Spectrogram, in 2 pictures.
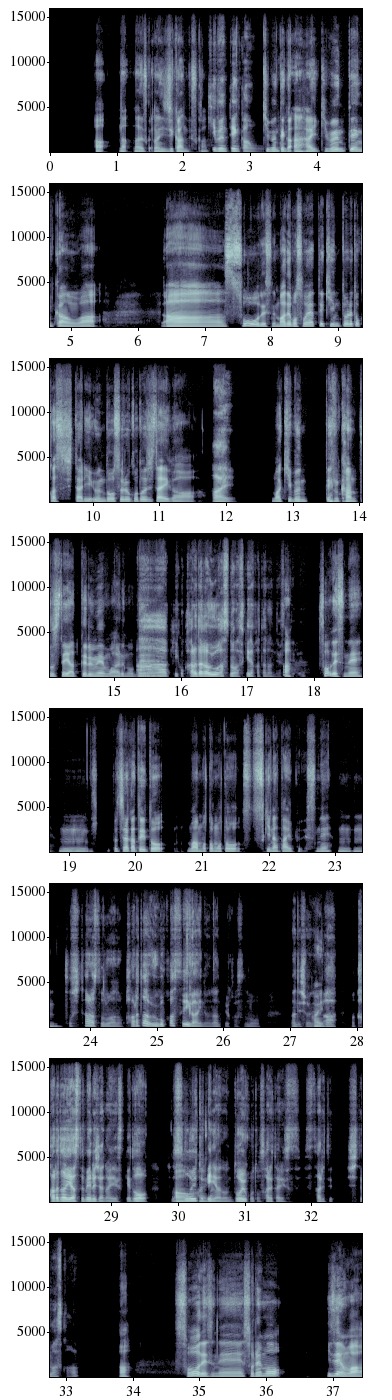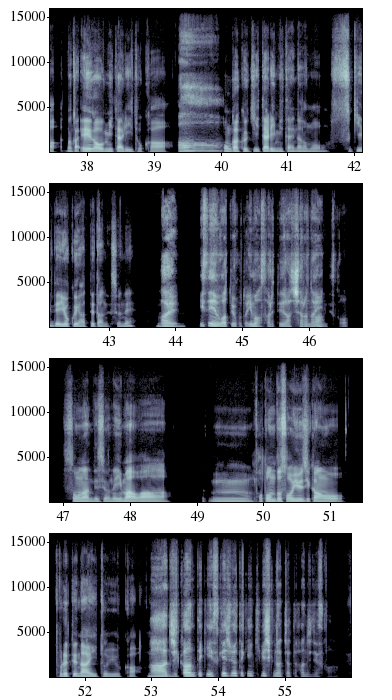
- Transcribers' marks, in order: other background noise; laughing while speaking: "気分転換として"
- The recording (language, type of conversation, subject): Japanese, advice, 毎日のエネルギー低下が疲れなのか燃え尽きなのか、どのように見分ければよいですか？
